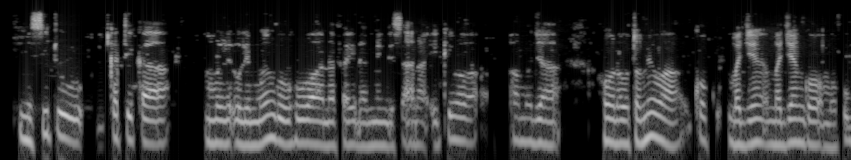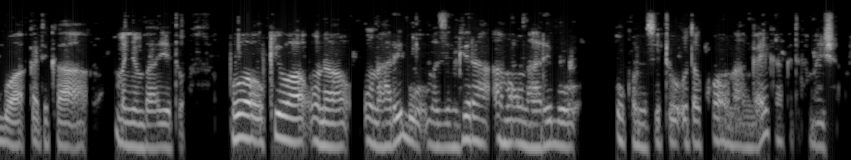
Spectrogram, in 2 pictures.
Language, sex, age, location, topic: Swahili, male, 18-24, Wajir, education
